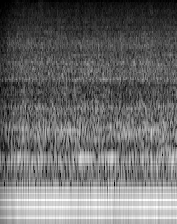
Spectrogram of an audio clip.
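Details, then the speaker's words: Newly installed InSinkErator Evolution Select Plus garbage disposal, replacing a cracked, leaking unit, runs with water flowing: a steady even hum under running-water hiss, no grinding or rattling, a bit quieter than the old unit and no leaks; running normally. "Overall, I would say it works a bit quieter than the older one, and I'm pretty happy."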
